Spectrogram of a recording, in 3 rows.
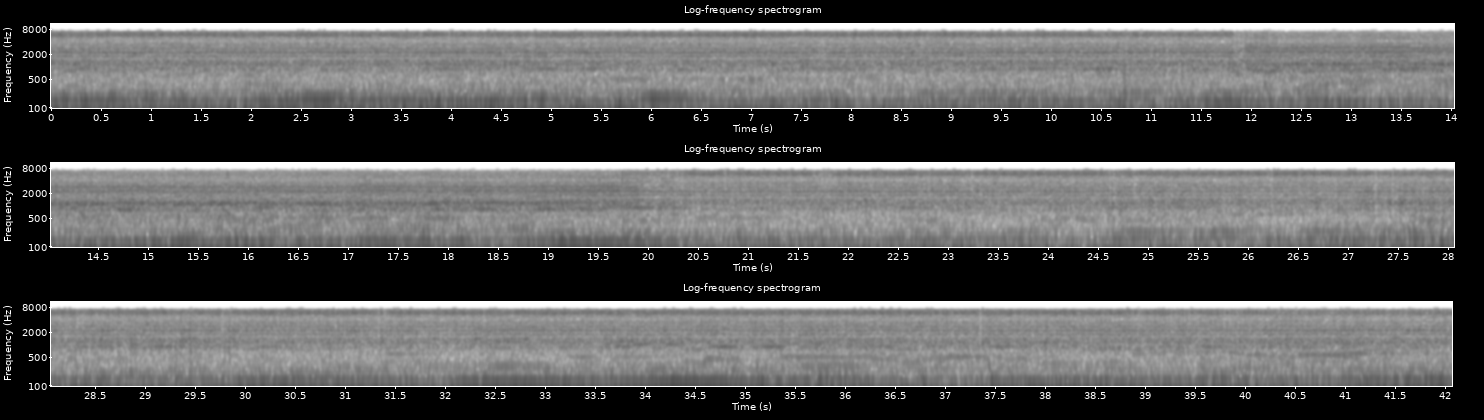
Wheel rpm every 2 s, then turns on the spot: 110, 110, 120, 120, 110, 110, 110, 110, 110, 120, 110, 110, 110, 110, 110, 120, 110, 110, 110, 110, 110.
none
